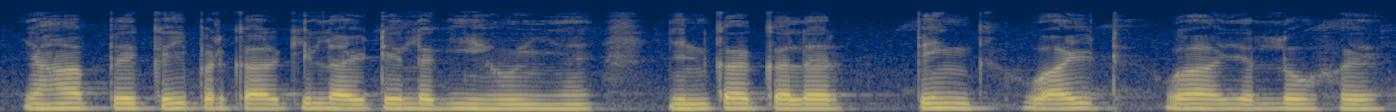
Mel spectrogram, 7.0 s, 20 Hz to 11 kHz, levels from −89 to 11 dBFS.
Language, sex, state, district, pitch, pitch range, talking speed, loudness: Hindi, male, Uttar Pradesh, Lalitpur, 140 Hz, 135-145 Hz, 135 wpm, -14 LUFS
